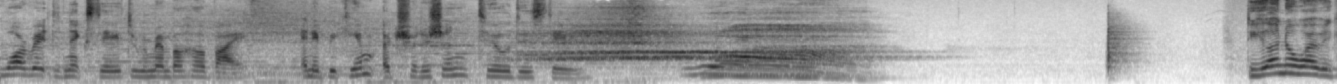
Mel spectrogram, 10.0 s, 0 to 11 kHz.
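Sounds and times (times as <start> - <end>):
group of voices saying wow: 3.7 - 7.2.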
